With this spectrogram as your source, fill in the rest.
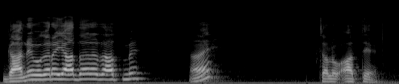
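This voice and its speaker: A man's voice: high-pitched, very animated, unhurried. A young man teaching an online exam-prep class, quizzing students and drilling answers call-and-response style.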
